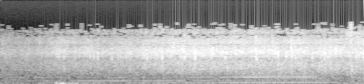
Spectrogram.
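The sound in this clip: Applause and a standing ovation greet a representative speaking about Ukraine. The clapping blends into a steady, rain-like hiss that swells after the first half second and then holds at an even level.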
